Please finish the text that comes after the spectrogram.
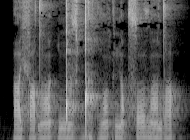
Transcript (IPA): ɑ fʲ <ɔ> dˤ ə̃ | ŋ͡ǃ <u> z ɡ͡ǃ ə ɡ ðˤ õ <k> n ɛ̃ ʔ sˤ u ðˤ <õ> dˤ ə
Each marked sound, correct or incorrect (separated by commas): correct, correct, correct, correct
